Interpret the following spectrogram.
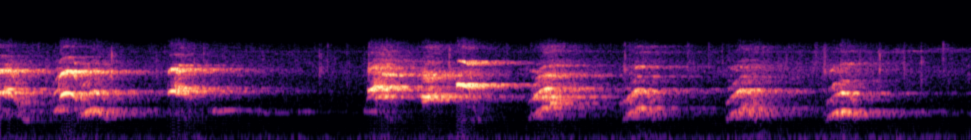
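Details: Kennel dogs upset by an intruder in a yard on Galla Creek, barking with high and deep voices; a string of ringing, slightly drawn-out barks, about seven in five seconds, some overlapping, over low background hiss.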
